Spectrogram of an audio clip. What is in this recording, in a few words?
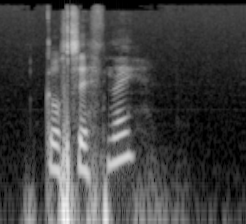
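English; Goldsithney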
